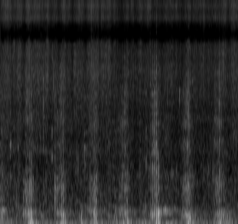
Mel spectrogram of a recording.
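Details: Hay-eating Friesian horses and foals, crisp rhythmic crunching about every half second, each bite a sharp grinding burst, with a faint low background rumble.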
